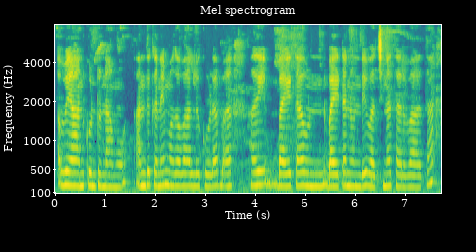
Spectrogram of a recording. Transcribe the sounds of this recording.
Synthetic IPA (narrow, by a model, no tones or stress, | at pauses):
ʋeɐnukuɳʈunːaːmu | ɐ̰nd̪ukɐne̞ːmɐɡɐʋaːɭːukuːɽaː | ibɐjɐʈɐbɐjɐʈɐnuɳɖiʋɐt͡ʃːinɐt̪ɐɾuʋaːt̪ɐ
